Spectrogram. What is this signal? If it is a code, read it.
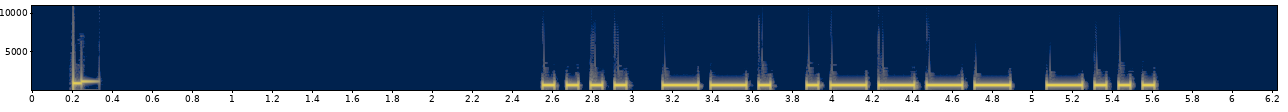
Morse code, heard as a keyed tone, about 21 wpm, 700 Hz. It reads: HG1B
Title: DXCC-100 Call Signs - 4 Characters - Repeated 3x - 20wpm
